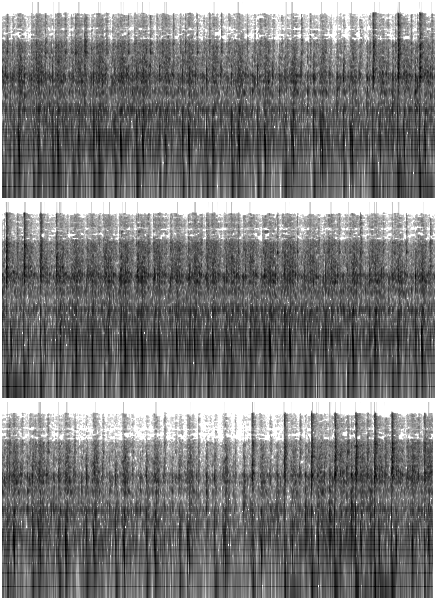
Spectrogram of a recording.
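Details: Single-cylinder diesel water-pump engine, after fixing the no-start caused by fuel not reaching the pump, fires cleanly with a steady, even thump at constant speed and no misses or knocks; running perfectly.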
